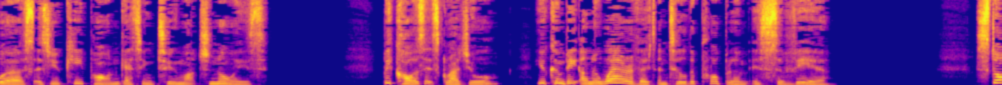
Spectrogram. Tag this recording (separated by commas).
Speech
